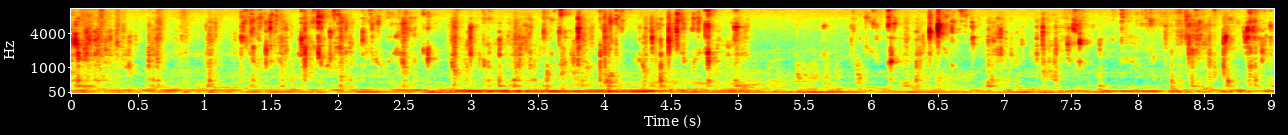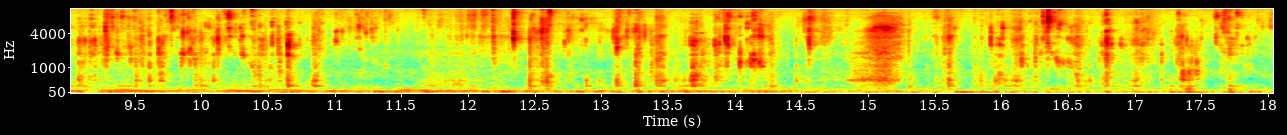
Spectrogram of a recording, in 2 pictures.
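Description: Close-miked wet chewing, sucking and slurping on ripe mango flesh: a dense run of small wet clicks and smacks over a low steady hum.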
